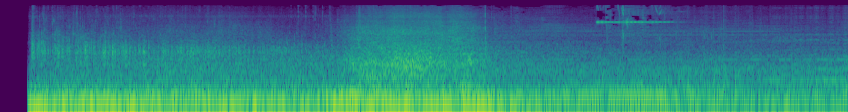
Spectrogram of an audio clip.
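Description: Intro music for an animated title card, with a deep booming bass, starting abruptly just after the start. A whooshing swell rises and falls about three seconds in.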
